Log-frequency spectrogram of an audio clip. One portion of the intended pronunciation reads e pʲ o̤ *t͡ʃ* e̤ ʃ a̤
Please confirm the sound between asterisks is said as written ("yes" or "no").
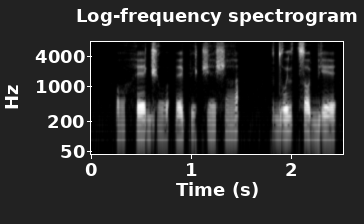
yes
